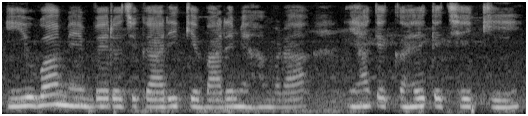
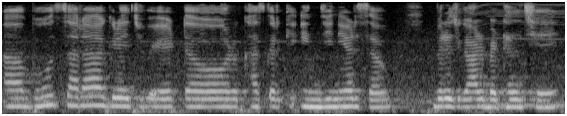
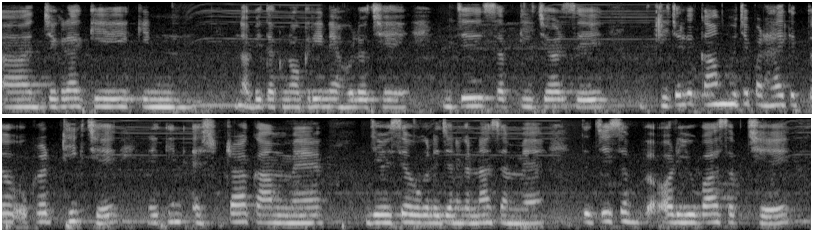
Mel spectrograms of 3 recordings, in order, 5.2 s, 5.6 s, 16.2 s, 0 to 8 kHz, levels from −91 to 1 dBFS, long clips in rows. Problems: constant background noise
